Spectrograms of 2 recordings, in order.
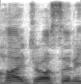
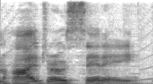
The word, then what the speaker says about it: Hydrocity: Your Hydrocity is some Mega Mind bullshit. It's very smart. It's smarter than Hydro City. That's how I always saw it, at least. It's pronounced Hydrocity because velocity.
